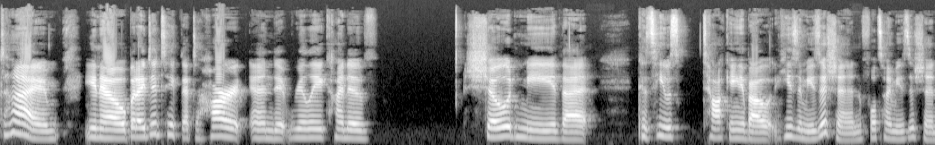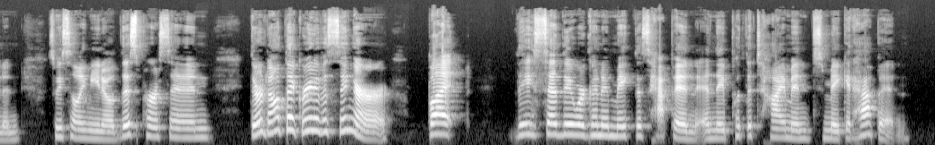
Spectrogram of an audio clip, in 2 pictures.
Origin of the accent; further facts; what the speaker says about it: United States; we are as an American, like, society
